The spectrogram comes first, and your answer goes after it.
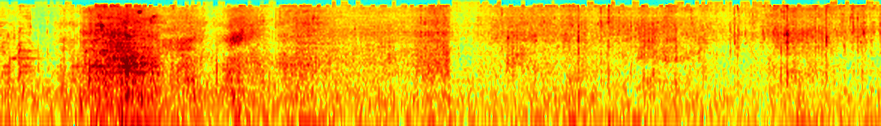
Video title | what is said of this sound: Building a Homestead Garden in Newfoundland - Making Biochar | It kind of sounds like glass when you move it around.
